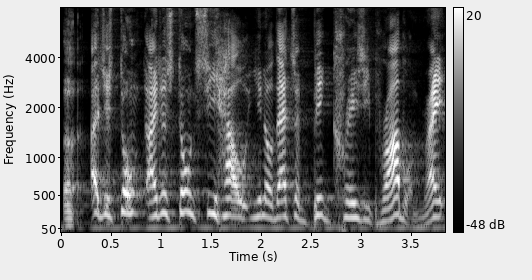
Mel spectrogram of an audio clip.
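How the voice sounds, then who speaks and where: A man's high-pitched, raised and projected voice, bright and sharp in tone, at a moderate pace on a very clean recording with a silent background. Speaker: commentary YouTuber. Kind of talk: casual commentary monologue. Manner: halting, stuttering.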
